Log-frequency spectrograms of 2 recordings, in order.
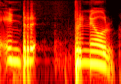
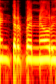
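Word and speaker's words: entrepreneur: एक वर्ड हमसे पूछता है एंटरप्रेन्योर, तो हम बोलते हैं एंटरप्रेन्योर, इसलिए गलत लिखते हैं, एक्चुअली प्रोनाउंसिएशन होती है एंट्रीप्रेन्योर, ठीक है, एंट्रीप्रेन्योर।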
